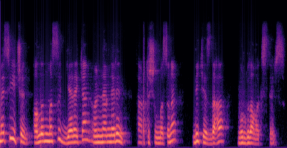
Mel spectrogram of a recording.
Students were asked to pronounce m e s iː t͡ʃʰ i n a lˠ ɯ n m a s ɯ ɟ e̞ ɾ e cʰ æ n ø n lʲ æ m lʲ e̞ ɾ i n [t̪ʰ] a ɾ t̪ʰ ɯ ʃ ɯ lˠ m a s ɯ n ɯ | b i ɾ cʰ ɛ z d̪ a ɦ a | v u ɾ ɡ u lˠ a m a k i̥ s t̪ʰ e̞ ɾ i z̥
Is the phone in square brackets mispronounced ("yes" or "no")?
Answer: no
